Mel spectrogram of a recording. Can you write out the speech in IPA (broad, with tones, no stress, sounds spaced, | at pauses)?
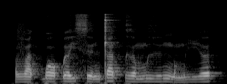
v a˨˩ t̚ ɓ ɔ˧ ɓ ə˧˥ j s ɨ˨˩˨ n ʈ a˦˥ t̚ ɣ ə˨˩˦ m ɣ ɨ˧˥ ŋ ə˨˩˨ m ɣ i˧˥ ə̯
